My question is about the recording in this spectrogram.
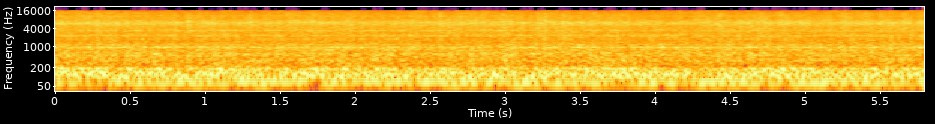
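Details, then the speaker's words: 1966 Ford F100 V8 after Pertronix electronic ignition upgrade, idle about 700-750 rpm: steady, quick, sharp busy idle; timing about 10 degrees over-advanced, to be set to 10 degrees BTDC. "so we just fired it up you could tell the timing was a little fast i believe that's what we got here"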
